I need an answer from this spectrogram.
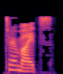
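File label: "termites", British English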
